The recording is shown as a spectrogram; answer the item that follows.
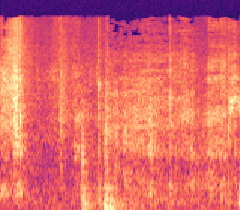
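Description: Faint handling of a paper sticker sheet being cut and readied for peeling: a few soft clicks and rustles.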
